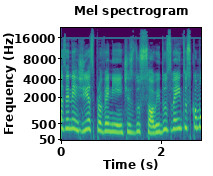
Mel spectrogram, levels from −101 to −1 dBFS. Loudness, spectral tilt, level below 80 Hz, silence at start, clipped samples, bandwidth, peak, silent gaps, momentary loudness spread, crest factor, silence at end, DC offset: -20 LUFS; -2.5 dB/octave; -62 dBFS; 0 s; under 0.1%; over 20 kHz; -4 dBFS; none; 3 LU; 16 dB; 0 s; under 0.1%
